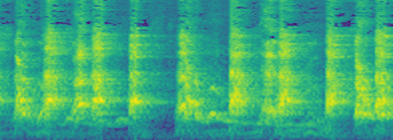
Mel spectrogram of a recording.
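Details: Three Shih Tzus howl together during a howl-and-bark session, giving short, wavering, yelping bursts about twice a second.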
